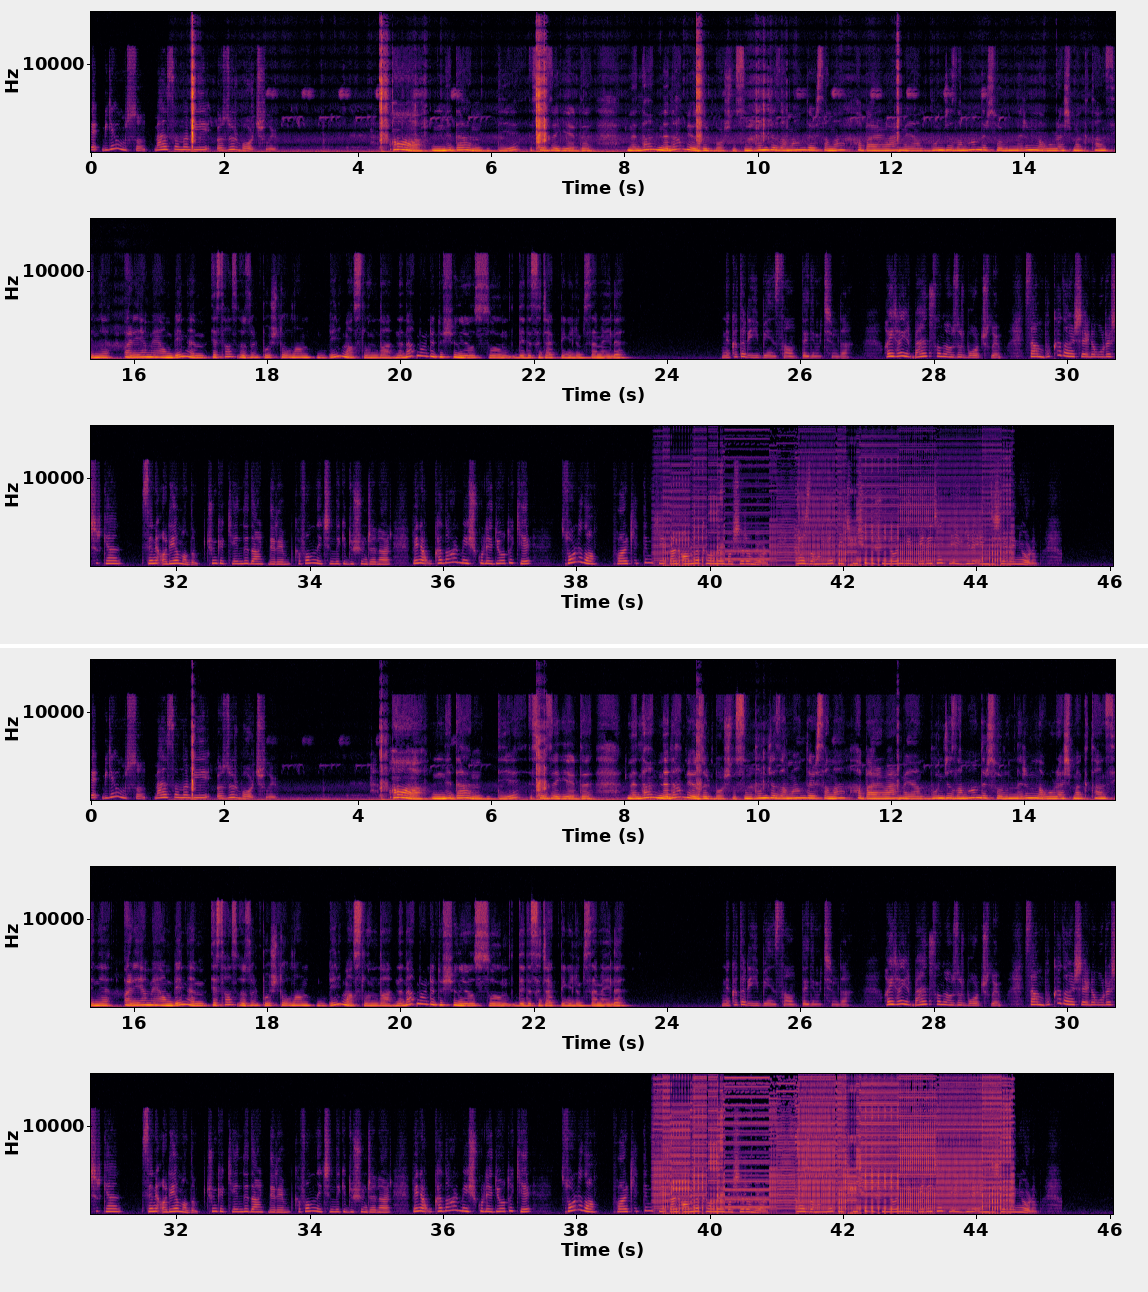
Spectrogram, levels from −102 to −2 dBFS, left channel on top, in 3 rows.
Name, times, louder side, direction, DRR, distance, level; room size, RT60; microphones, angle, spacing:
voice 1, 0.0-2.8 24.8-26.7 27.3-31.2 31.5-37.3 37.8-38.3 38.6-45.3, equal, ahead, 2.8 m, -41 dB
sound 1, 1.2-16.3, left 8 dB, 60° left, 6.5 m, -45 dB
voice 2, 4.2-23.4, right 1 dB, 30° right, 0.8 m, -31 dB
sound 2, 39.1-44.6, right 8 dB, 65° right, 5.4 m, -42 dB
head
